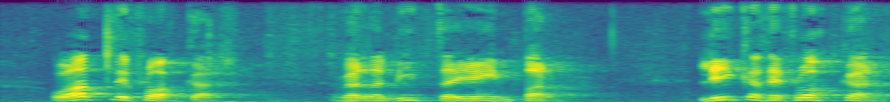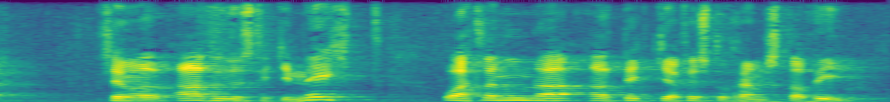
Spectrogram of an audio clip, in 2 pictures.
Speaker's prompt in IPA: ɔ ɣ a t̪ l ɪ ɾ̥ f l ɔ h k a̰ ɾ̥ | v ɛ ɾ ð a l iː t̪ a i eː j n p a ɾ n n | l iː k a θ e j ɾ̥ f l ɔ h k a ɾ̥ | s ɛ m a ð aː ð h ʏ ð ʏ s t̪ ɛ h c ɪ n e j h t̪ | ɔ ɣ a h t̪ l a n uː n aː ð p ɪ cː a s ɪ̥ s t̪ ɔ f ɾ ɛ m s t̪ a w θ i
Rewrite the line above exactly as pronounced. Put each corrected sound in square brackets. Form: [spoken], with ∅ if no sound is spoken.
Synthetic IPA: ɔ ɣ a t̪ l ɪ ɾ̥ f l ɔ h k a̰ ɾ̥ | v ɛ ɾ ð a l iː t̪ a i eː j n p a ɾ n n | l iː k a θ e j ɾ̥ f l ɔ h k a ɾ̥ | s ɛ m a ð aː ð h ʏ ð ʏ s t̪ ɛ h c ɪ n e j h t̪ | ɔ ɣ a h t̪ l a n uː n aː ð p ɪ cː a [f] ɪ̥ s t̪ ɔ f ɾ ɛ m s t̪ a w θ i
